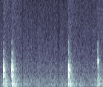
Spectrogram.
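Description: Near silence, with four very faint, short keyboard clicks.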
